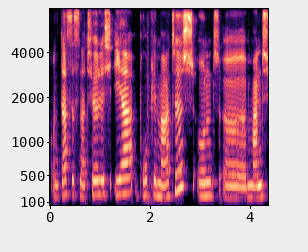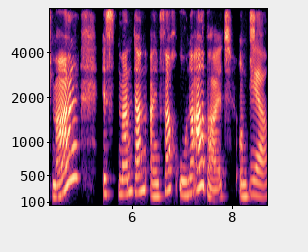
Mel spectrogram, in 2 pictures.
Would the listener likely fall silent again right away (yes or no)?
yes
